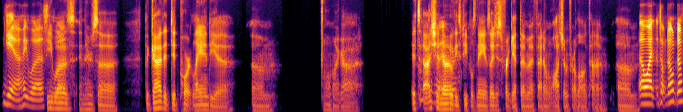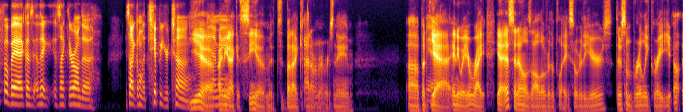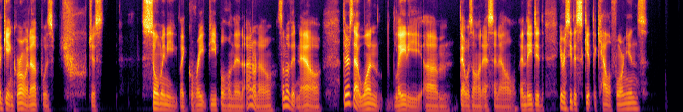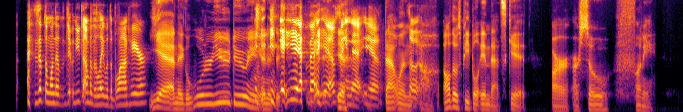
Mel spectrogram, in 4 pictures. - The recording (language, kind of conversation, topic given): English, unstructured, What comedians or comedy specials never fail to make you laugh, and why do they click with you?
- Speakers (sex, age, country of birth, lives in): female, 55-59, United States, United States; male, 50-54, United States, United States
- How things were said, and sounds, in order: tsk; unintelligible speech; blowing; alarm; chuckle; put-on voice: "What are you doing?"; laugh; laughing while speaking: "Yeah, that yeah"; laughing while speaking: "yeah"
